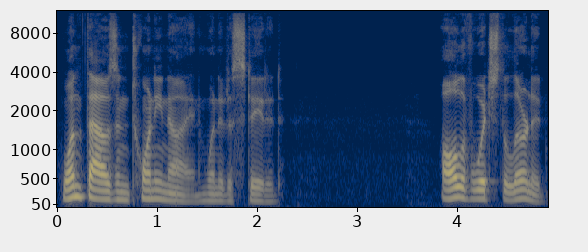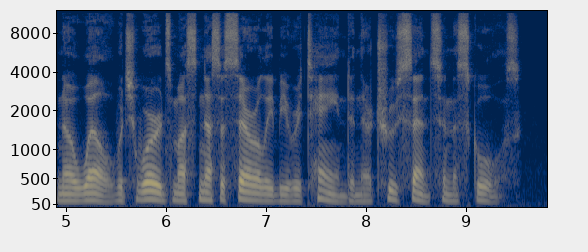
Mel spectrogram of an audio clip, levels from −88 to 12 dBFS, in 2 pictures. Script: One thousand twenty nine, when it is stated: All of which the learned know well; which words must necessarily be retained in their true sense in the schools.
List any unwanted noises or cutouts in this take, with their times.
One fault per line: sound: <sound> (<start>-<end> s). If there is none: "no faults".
no faults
